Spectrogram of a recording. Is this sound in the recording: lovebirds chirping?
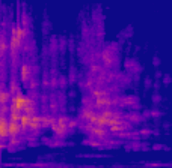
yes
